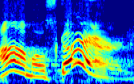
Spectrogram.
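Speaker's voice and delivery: simple, small backwoods country bumpkin voice. Acting out how someone scared would say it, in a little country bumpkin voice. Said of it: "Sounds like some little country bumpkin".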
